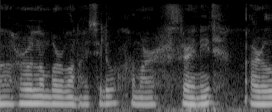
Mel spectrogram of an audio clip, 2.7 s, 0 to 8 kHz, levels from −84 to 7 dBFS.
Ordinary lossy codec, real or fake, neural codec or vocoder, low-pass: none; fake; vocoder, 44.1 kHz, 128 mel bands every 256 samples, BigVGAN v2; 7.2 kHz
